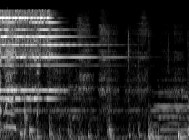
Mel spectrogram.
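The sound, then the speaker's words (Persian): A telephone rings while a call is being placed, a bright, bell-like ringing that is loudest at first and then continues more softly in a few repeated bursts. “میرم به ریچارد زنگ میزنم.”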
